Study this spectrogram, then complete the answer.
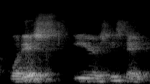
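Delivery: usual speaking voice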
